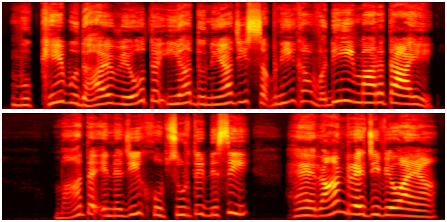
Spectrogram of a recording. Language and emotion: Sindhi, surprised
